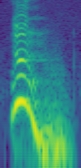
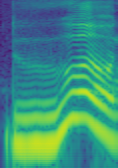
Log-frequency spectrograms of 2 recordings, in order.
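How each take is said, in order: First: The pitch stays level and the word is short. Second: The pitch starts low, rises, and is longer. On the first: "원래 다른 거는 눈, 눈 하면 되는데" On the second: "이제는 뭐 눈 이렇게 높여야 되기 때문에 길이가 길어질 거야"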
